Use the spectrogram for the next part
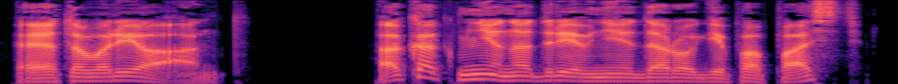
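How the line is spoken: Chuckling. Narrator (Russian): Канцлер хохотнул

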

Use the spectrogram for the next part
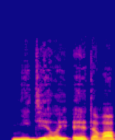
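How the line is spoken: Whisper. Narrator (Russian): прошептала

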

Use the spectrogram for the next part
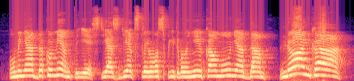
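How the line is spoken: Furious yell. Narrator (Russian): заорал, останавливаясь перед мальчиком и глядя на него покрасневшими от злобы глазами

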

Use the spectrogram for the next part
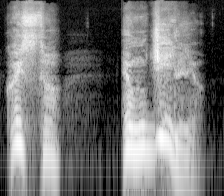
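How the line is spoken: Exclaimed. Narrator (Italian): esclamò Felton

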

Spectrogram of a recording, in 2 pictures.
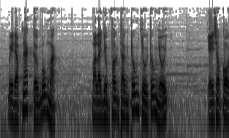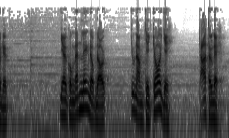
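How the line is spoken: Sharp shout. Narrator (Vietnamese): chột quát lên

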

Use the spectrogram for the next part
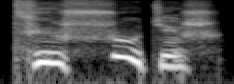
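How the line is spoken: Breathy exhale. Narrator (Russian): выдохнул

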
